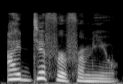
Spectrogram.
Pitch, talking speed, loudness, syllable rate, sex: 180 Hz, 195 wpm, -16 LUFS, 4.6 syllables/s, female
